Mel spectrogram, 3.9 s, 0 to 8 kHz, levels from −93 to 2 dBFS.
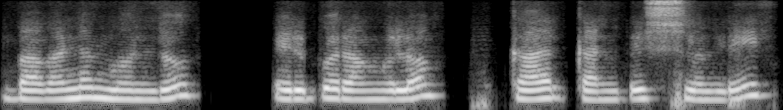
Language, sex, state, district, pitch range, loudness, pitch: Telugu, female, Telangana, Mahabubabad, 205-225 Hz, -14 LUFS, 210 Hz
